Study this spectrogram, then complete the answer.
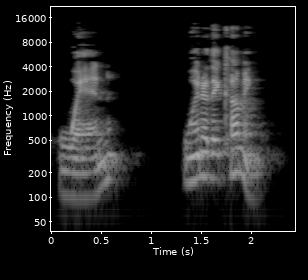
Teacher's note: Stress the first word. It's the important word.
